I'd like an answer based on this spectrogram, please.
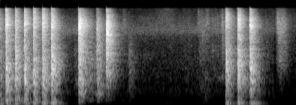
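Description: Fast run of sharp knocks for about a second, then two separate knocks, a pause, and two or three more, as the conservatory's internal eaves cover trim is fitted by hand overhead.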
